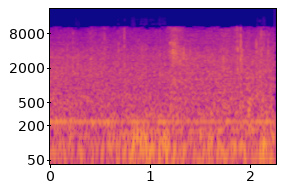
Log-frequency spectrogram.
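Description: Wind rumbling on a handheld camera's microphone over outdoor street noise, with a faint steady hum running underneath.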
